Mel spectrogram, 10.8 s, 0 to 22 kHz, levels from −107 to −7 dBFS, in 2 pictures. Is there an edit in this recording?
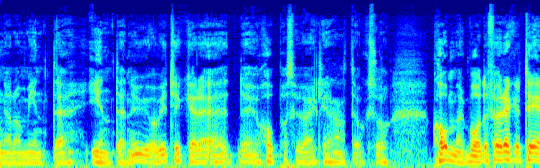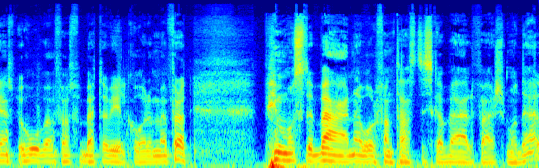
yes; 1 cut; at 2.4 s

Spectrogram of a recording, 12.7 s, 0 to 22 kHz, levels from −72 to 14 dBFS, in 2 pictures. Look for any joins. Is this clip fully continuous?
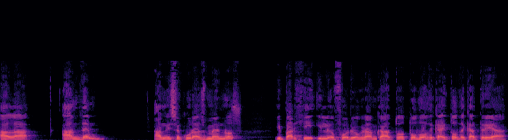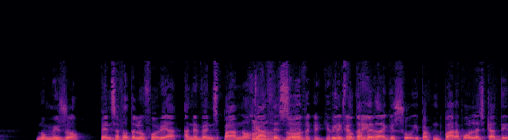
no; 2 cuts; at 4.7 s, 9.5 s

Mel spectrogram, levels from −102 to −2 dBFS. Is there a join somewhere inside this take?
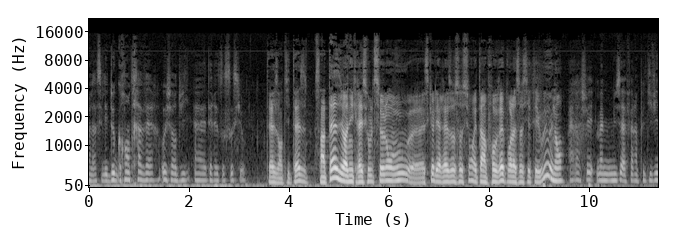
no; 0 cuts

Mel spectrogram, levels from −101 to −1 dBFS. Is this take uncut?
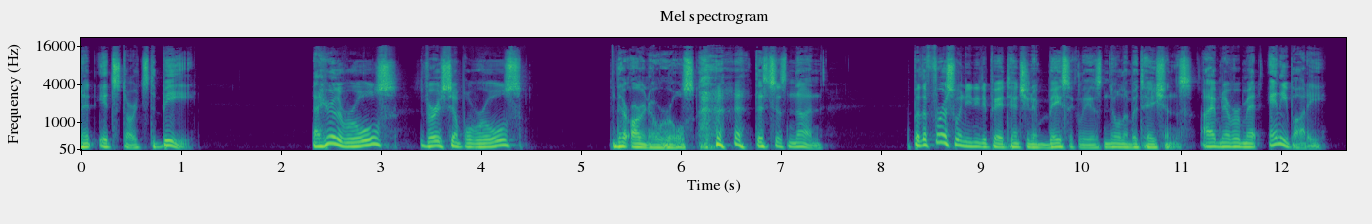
yes; 0 cuts

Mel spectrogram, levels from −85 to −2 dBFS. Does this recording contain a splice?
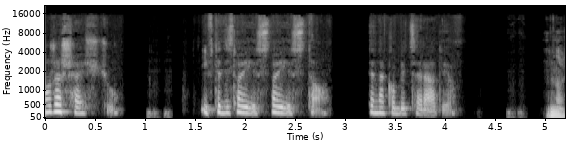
yes; 4 cuts; at 1.4 s, 1.8 s, 2.3 s, 3.2 s

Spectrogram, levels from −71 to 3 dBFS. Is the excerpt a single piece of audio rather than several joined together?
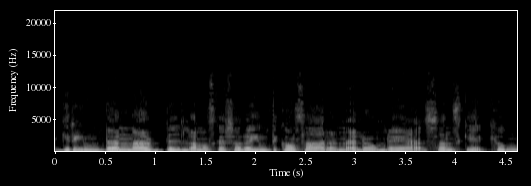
yes; 0 cuts

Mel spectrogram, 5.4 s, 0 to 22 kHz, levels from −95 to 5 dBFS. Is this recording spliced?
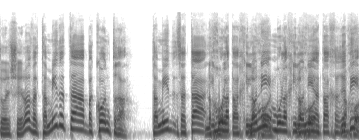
yes; 2 cuts; at 2.7 s, 3.4 s

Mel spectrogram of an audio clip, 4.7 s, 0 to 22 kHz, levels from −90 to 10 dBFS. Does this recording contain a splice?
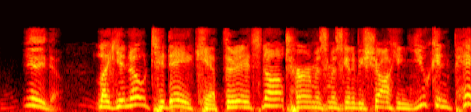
yes; 2 cuts; at 2.8 s, 3.3 s

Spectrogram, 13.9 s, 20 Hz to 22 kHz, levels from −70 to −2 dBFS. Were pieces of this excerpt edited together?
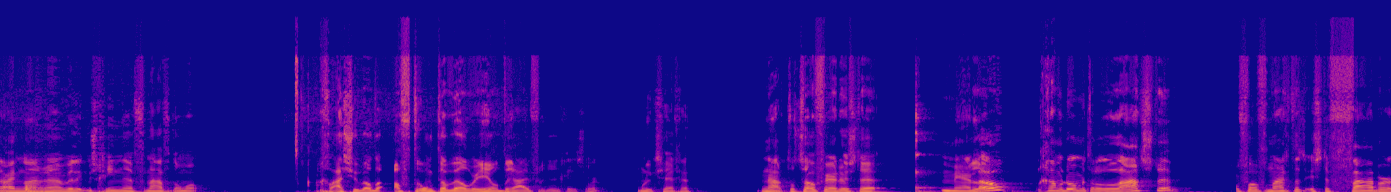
no; 0 cuts

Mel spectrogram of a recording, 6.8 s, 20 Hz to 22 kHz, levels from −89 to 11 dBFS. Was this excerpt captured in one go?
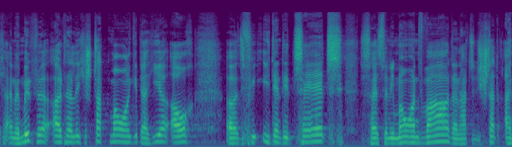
no; 4 cuts; at 1.1 s, 1.9 s, 3.2 s, 5.6 s

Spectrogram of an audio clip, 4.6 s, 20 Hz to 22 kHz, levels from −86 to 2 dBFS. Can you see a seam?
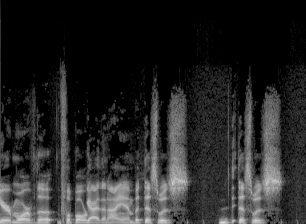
yes; 2 cuts; at 1.3 s, 3.6 s

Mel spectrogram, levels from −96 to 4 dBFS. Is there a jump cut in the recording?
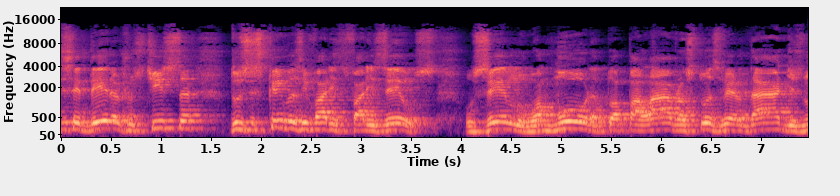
no; 0 cuts

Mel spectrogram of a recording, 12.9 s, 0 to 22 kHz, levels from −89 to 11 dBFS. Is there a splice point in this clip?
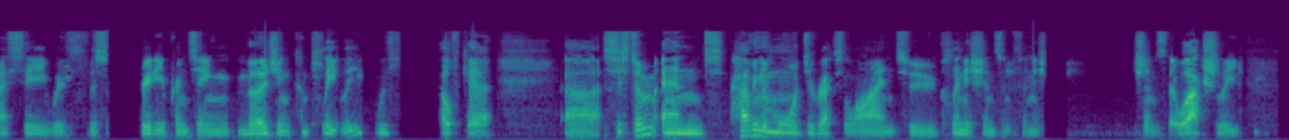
no; 0 cuts

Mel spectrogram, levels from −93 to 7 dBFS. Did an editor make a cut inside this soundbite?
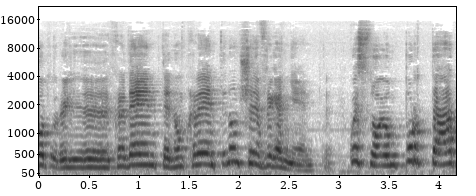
no; 0 cuts

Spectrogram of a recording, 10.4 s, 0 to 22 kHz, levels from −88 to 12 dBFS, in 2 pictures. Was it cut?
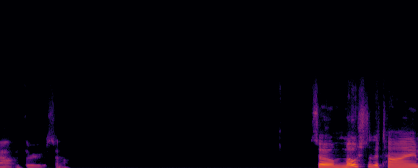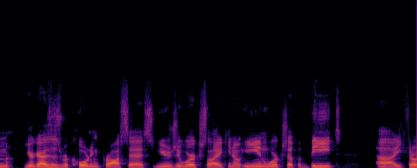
no; 0 cuts

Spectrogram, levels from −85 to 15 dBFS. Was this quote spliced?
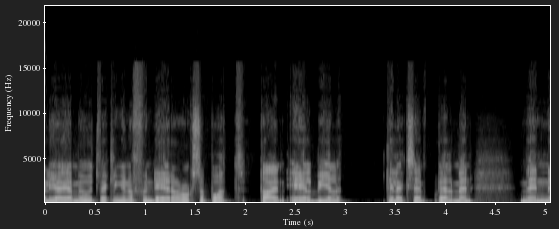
no; 0 cuts

